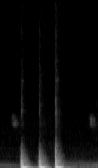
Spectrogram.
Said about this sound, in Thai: ใครเคาะประตูทำไม ฉันจะนอน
